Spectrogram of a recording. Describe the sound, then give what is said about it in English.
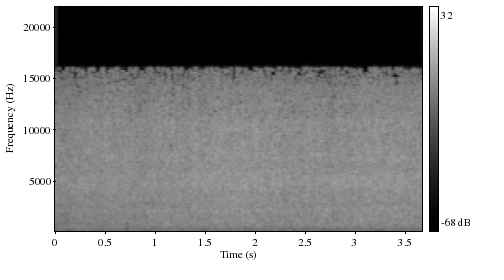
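Steady, loud rush of water pouring from a weir beneath a turning water wheel some 12 to 14 feet across, generating electricity at the medieval powerhouse of Dinham Mill on the River Teme in Ludlow; a dense unbroken hiss and roar with no voices and no distinct rhythm. “In front of me, I'm looking at a water wheel that's got to be 12, 14 foot across. It's huge. And you can just hear it turning.”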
